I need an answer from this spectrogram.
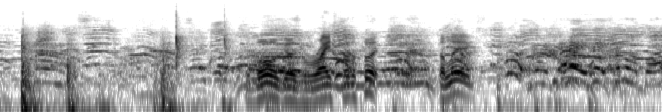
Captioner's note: crowd chatter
